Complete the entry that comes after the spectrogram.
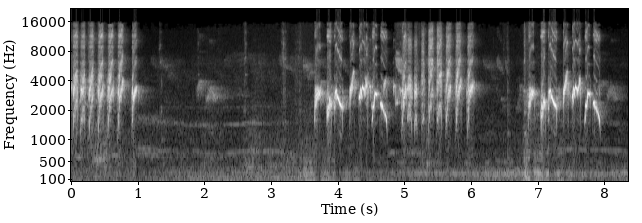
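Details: Red-whiskered bulbul from Thailand singing a southern master song in the doubled 'bable' style, played for young birds to copy: bursts of bright whistled, slurred notes with rapid chirps, three phrases about two to three seconds apart.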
